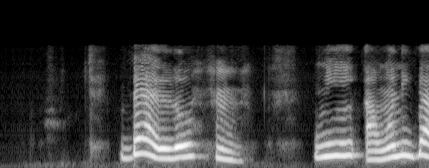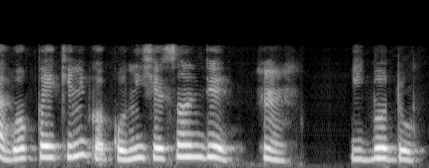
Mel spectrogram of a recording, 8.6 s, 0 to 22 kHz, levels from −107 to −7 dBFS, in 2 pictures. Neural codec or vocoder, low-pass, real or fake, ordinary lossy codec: codec, 16 kHz, 4 kbps, FreqCodec, smaller model; 7.2 kHz; fake; none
